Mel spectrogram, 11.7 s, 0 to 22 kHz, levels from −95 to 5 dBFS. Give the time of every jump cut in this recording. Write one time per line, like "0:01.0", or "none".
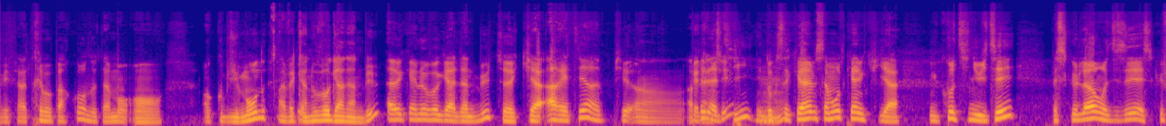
none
